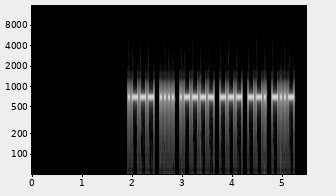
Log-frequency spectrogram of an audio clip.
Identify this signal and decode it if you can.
Morse code, heard as a keyed tone, about 30 wpm, 700 Hz. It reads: JH1OGX
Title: DXCC-100 Call Signs - 6 Characters - Repeated 3x - 30wpm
